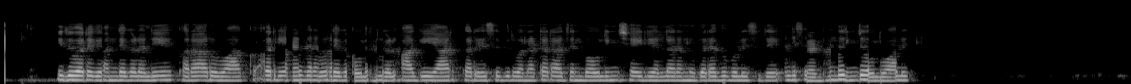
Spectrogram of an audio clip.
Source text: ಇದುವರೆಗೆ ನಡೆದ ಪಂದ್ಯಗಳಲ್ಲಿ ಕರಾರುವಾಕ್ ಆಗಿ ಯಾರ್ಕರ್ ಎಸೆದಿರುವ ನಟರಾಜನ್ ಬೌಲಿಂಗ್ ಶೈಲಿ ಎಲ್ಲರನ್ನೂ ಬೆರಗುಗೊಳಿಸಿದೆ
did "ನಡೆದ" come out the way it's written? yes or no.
no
